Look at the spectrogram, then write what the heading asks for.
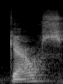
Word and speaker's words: Gauss: now through this video I'm going to say Gau as opposed to gaus which I know is supposed to be the way it's pronounced um but I always call it GS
